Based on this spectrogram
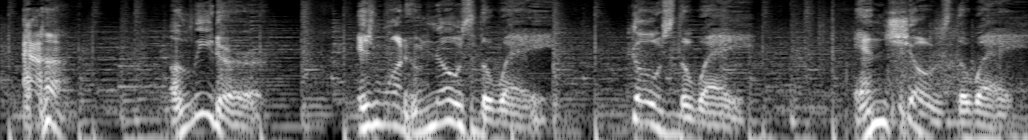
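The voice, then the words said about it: Dramatic movie-trailer narrator voice. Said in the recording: “in a movie theater voice.”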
